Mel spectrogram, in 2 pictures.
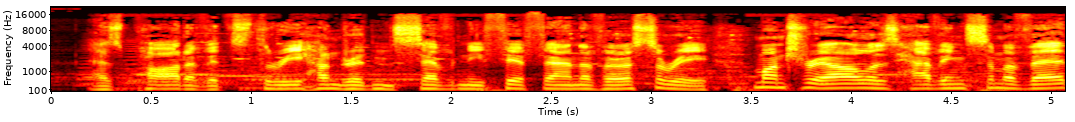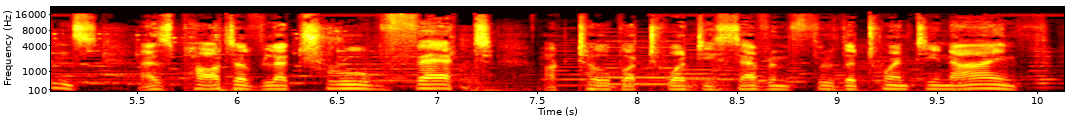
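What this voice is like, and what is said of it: Generic spooky voice. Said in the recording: “this is a generic spooky voice.”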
